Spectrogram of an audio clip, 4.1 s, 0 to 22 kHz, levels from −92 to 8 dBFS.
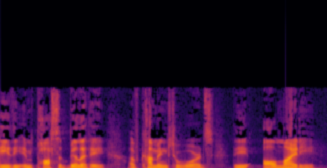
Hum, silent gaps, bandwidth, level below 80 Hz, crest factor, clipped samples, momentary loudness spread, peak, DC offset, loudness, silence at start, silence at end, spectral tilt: none; none; 11 kHz; -46 dBFS; 20 dB; under 0.1%; 13 LU; 0 dBFS; under 0.1%; -20 LUFS; 0 s; 0.15 s; -5.5 dB/octave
